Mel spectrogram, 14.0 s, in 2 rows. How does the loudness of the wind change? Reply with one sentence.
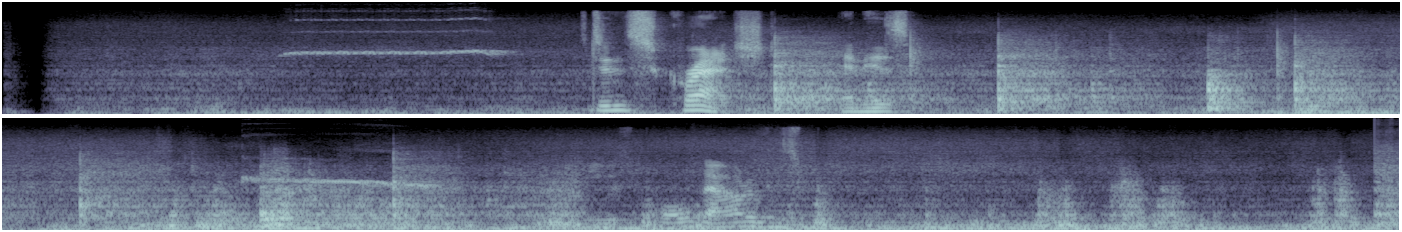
The volume of the wind goes up.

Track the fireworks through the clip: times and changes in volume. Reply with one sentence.
The fireworks can be heard from 3.4 to 9.9 s, at a steady volume.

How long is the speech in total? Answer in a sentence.
You can hear the speech for 3 seconds altogether.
